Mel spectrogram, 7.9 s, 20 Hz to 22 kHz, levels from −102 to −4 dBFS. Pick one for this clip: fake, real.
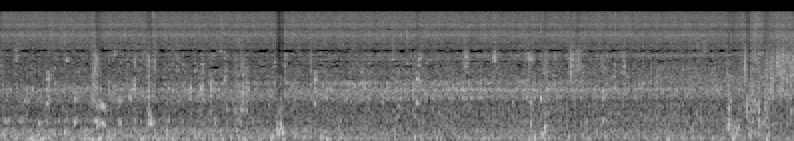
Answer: real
